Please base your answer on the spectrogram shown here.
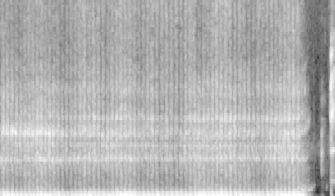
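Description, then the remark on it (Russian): A voice does a steady, rumbling lip-trill imitation of a car engine turning over, fairly loud, holding for about two seconds before cutting off abruptly into near silence. “Это точно так же, как мне потом детям надо будет объяснять, зачем нужна коробка передач и почему эта машина издает звук. Брррр”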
